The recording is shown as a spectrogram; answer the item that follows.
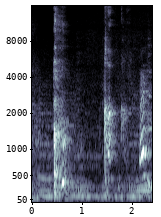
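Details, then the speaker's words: Young boy asked to cough on purpose, a fake cough: three short, forced cough bursts with soft room noise behind; voluntary cough. "Vamos a echar uno antipático, vamos a echar uno Pura tos de mentiras."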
